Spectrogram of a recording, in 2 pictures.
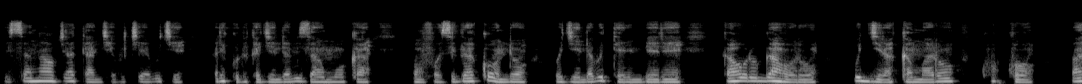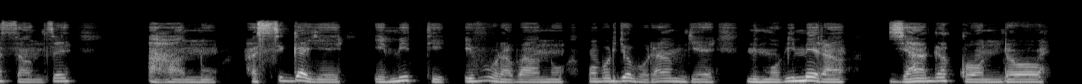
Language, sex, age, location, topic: Kinyarwanda, female, 25-35, Kigali, health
